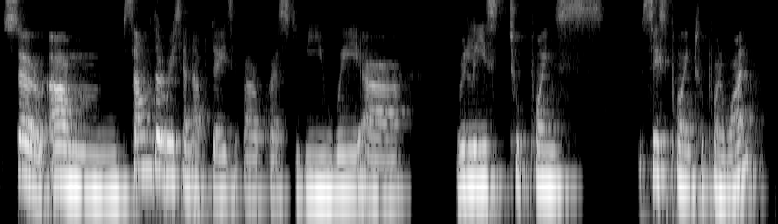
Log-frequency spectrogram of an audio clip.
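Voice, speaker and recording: A woman with a mellow, dark-toned voice hosts an online meetup over a video call. She talks in a friendly, hesitant way, full of fillers and restarts, and her voice rings a little in an echoey room. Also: medium pitch, slow. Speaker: meetup host.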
